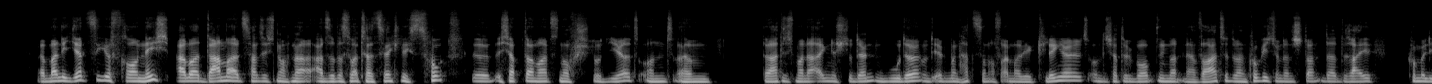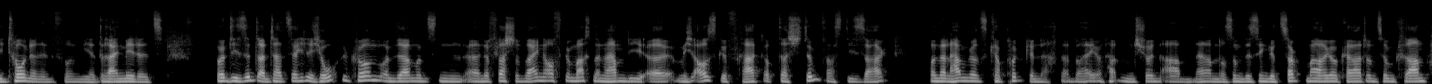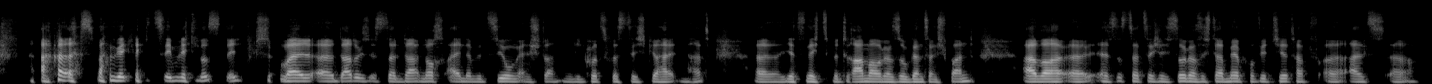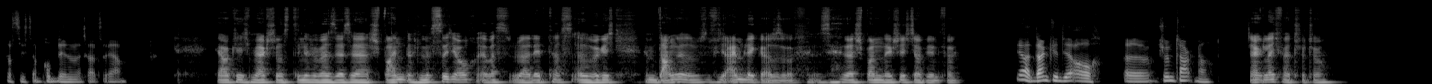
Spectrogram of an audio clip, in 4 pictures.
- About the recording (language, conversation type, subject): German, podcast, Wie gehst du damit um, wenn jemand deine Grenze ignoriert?
- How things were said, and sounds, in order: laughing while speaking: "so"; laughing while speaking: "Aber das war wirklich ziemlich lustig"; chuckle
